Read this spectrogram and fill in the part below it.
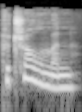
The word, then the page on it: patrolman: British English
